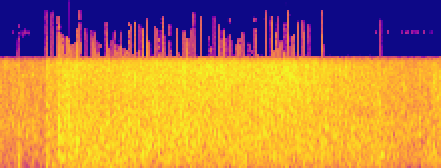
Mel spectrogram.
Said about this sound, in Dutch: De dijk breekt door. Onheil en water op mijn pad. Het water had zo'n kracht dat de smalle dijk inderdaad voor een groot gedeelte instortte.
